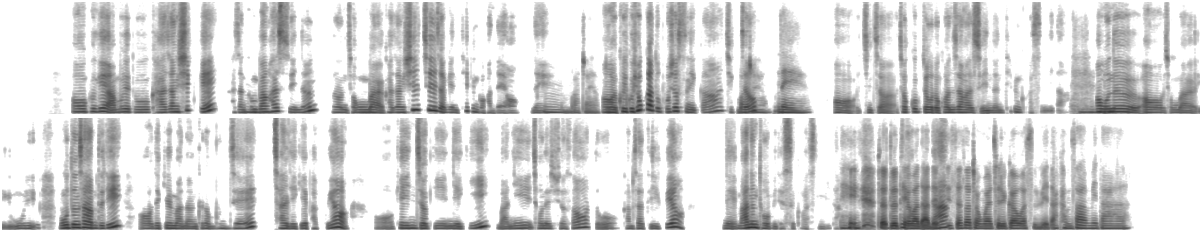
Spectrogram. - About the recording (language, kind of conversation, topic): Korean, podcast, 스마트폰 중독을 줄이는 데 도움이 되는 습관은 무엇인가요?
- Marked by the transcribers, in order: laugh; laughing while speaking: "네"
